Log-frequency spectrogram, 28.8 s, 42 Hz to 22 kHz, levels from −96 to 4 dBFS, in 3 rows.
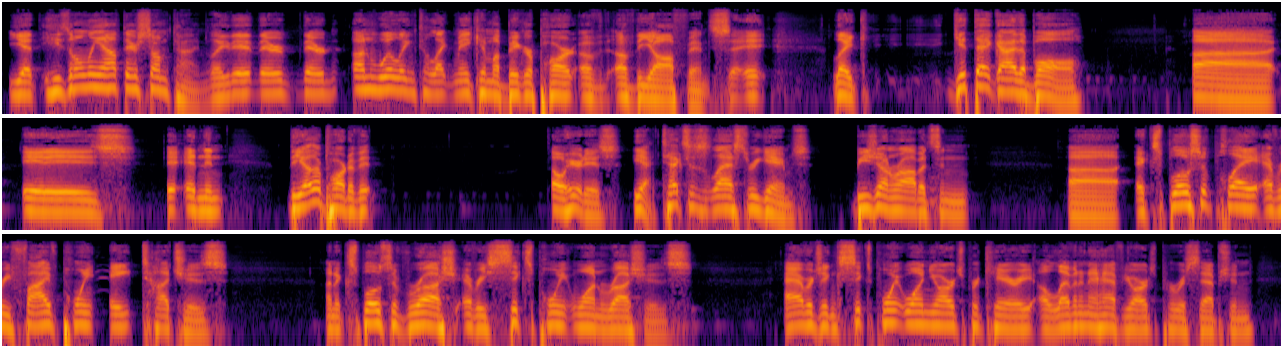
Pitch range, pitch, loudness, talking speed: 110-140 Hz, 125 Hz, -22 LUFS, 165 wpm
